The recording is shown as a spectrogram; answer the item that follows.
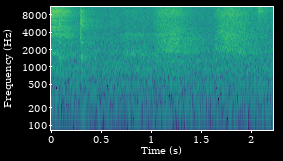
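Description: Quiet room tone: a low steady hum, with two soft hisses about a second in and near the end.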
